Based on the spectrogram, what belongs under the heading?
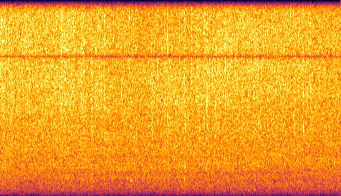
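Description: Heavy rain pouring steadily, heard from indoors through a window.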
